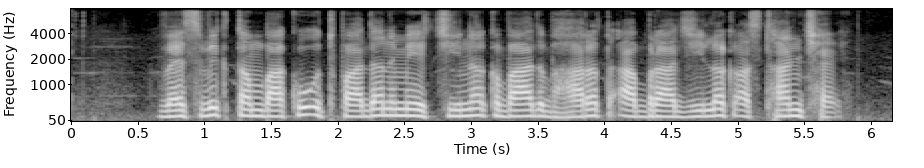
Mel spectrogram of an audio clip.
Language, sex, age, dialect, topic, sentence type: Maithili, male, 18-24, Eastern / Thethi, agriculture, statement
